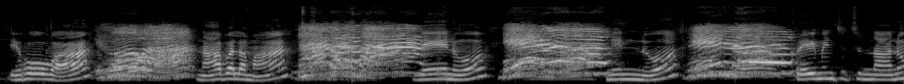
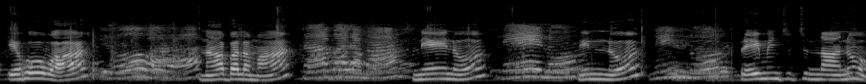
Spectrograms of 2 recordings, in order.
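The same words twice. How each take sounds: First: యెహోవా, నా బలమా, నేను, నిన్ను called out loud, word by word with pauses; loud group recital. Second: యెహోవా, నా బలమా, నేను, నిన్ను, ప్రేమించుచున్నాను said one word at a time, with long pauses between; slow recitation, word by word. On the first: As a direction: call out యెహోవా నా బలమా so the whole class joins in. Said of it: "అందరు పలకాలి". (యెహోవా నా బలమా గట్టిగా పలకడం) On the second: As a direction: lead the children through యెహోవా నా బలమా, pausing after each word. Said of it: "మీరు పలకండి". (పదం పదం ఆపుతూ యెహోవా నా బలమా చదవడం) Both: Shown as a demonstration.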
